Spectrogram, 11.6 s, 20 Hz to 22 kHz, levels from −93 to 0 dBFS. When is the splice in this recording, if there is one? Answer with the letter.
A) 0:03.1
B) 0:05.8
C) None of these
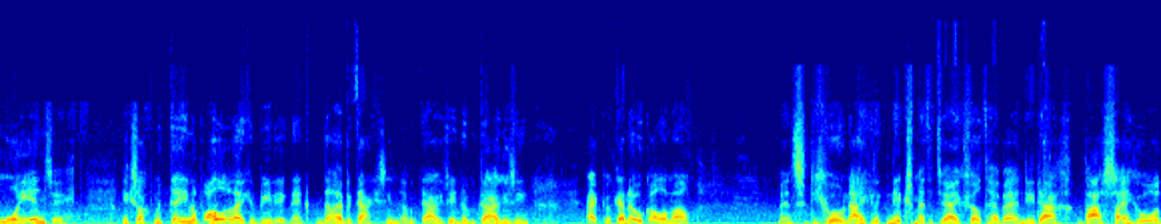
A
